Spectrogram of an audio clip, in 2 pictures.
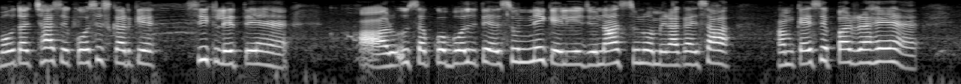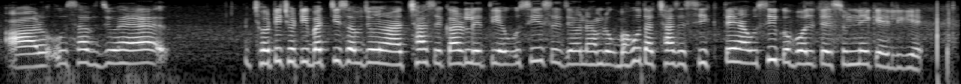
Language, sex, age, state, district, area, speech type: Urdu, female, 18-30, Bihar, Darbhanga, rural, spontaneous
